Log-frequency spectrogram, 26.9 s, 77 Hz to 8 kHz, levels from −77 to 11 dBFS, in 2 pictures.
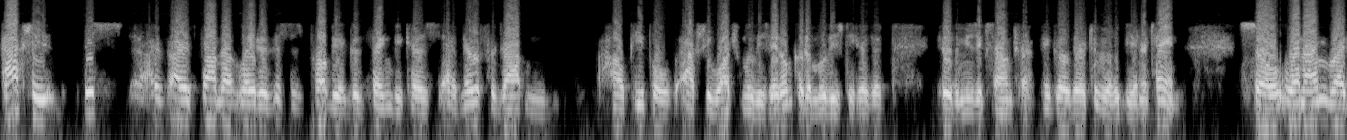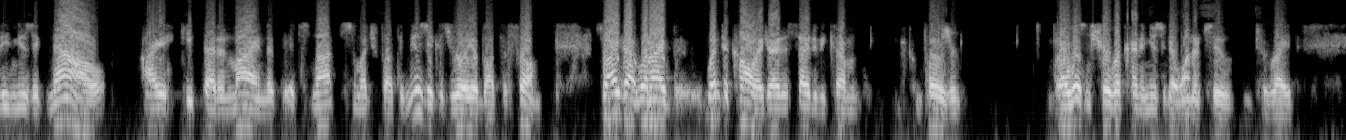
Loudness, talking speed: -9 LUFS, 205 wpm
